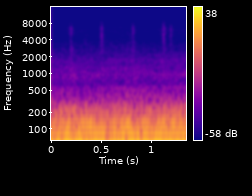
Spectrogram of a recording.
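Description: A Jeep heard from inside while driving gives a loud, steady low engine and road rumble, with a few faint high ticks over it and no speech.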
